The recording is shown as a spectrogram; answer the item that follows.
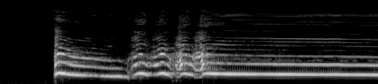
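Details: Dog giving a loud, sustained howl that starts abruptly, wavers through a few quick warbling pulses, then holds a long steady tone to the end; no other sounds.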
